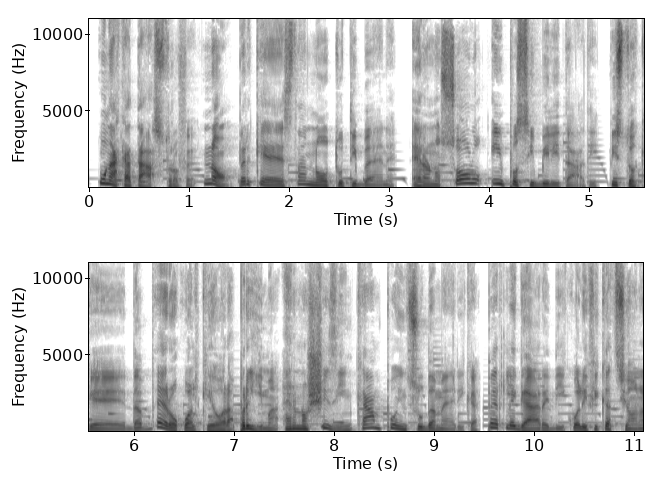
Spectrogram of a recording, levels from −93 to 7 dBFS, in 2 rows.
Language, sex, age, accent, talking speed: Italian, male, 20-39, native, 150 wpm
